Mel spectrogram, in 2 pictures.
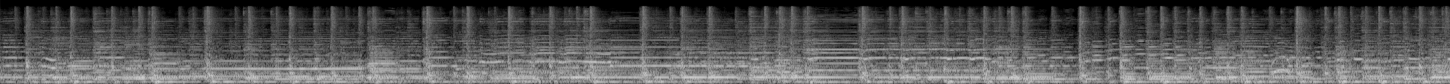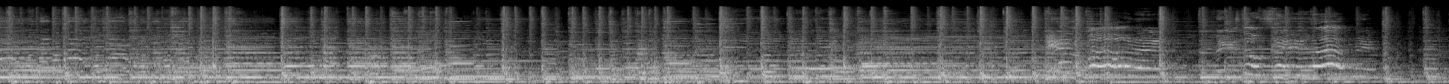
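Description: Live band playing an instrumental passage on acoustic guitar, a second guitar and a drum kit, with steady held notes over the beat. A voice comes in singing near the end.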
